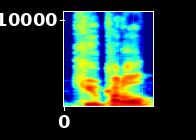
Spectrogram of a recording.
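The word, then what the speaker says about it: kubectl: of like the same thing with like uh cube cuddle and how some people know cto yeah control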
